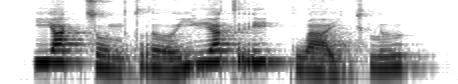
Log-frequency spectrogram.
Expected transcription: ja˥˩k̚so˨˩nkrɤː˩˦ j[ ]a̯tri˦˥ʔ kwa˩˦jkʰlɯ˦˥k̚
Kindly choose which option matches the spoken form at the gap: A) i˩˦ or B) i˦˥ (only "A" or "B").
B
